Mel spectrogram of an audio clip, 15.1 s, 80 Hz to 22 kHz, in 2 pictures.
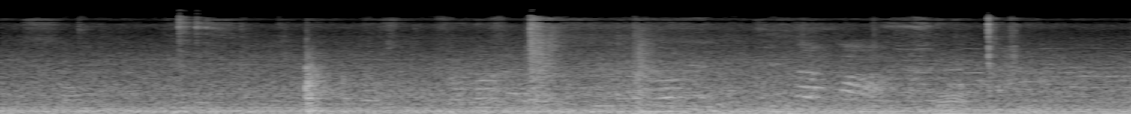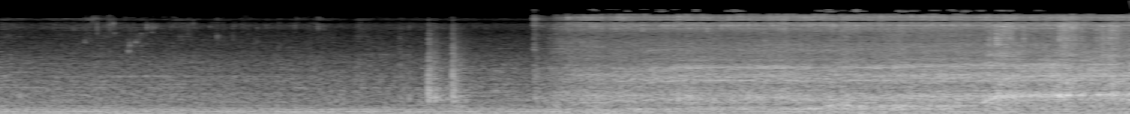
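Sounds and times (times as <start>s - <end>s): blender motor running: 11.1s - 15.0s
juice pouring into blender jar: 11.2s - 15.0s.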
